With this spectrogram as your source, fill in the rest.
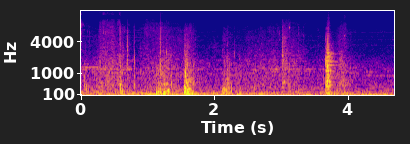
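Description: Heavy armoured footsteps thud on a metal floor.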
